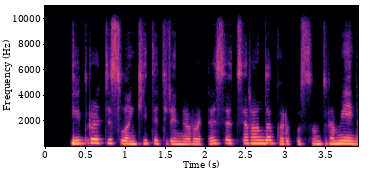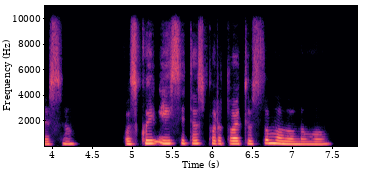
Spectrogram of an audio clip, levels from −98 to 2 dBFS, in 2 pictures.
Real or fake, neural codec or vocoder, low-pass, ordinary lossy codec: fake; codec, 32 kHz, 1.9 kbps, SNAC; 9.9 kHz; Opus, 64 kbps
